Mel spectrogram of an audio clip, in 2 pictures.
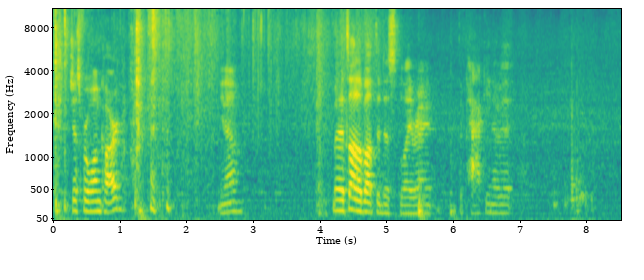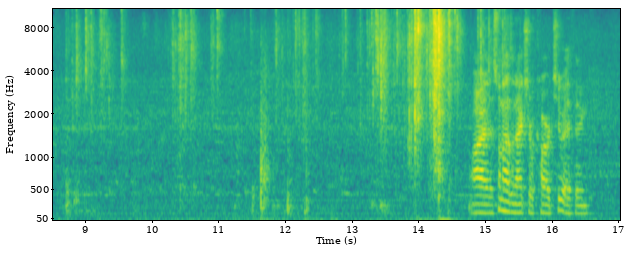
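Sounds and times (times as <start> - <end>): foil pack crinkling: 0.0 - 5.2, 8.8 - 15.4.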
